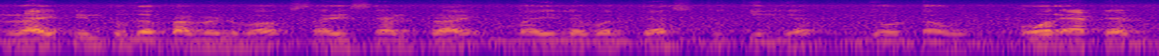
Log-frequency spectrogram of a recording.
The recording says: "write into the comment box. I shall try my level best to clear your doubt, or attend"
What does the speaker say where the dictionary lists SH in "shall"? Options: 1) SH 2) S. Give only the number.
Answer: 2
